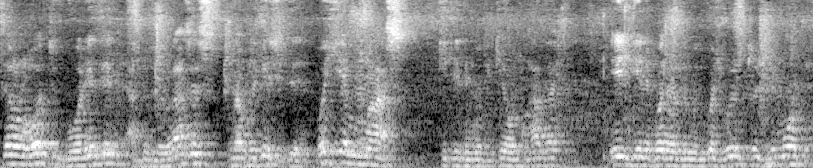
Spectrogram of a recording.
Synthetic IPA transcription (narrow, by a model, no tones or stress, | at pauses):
θeɾonot̪ibo̞ɾit̪e̞ɐ̰nd̪oblevɾɐsesnɐvoiθiset̪eo̞çie̞mɐs | cet̪iðimo̞t̪icio̞mɐðɐ | iʝeniko̞t̪eɾoðimot̪iko̞sboɾist̪oðimot̪e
